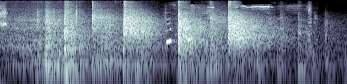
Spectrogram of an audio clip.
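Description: Water-wheel-driven trip hammer striking hot iron on an anvil, a series of heavy thuds about two a second.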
